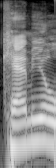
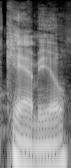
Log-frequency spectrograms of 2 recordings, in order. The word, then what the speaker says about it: Camio: on my Nexus 5 cameo will analyze the video to determine if the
